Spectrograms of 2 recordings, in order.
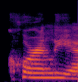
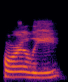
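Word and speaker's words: Coralie: to tap into what coralia I apologize I'm mispronouncing your name here sister it's okay it's corally corally thank you thank you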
